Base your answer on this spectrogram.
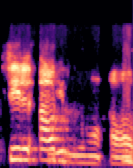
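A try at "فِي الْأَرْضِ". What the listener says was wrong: Di itu dia dah ada baris. Dia hidup. Mati. Dia bunyi dot dalam bentuk mati. Fil arm. Dia mesti kena bunyi dot. Tak mungkin dia takkan bunyi. Kalau memang tak bunyi dot, dia kata fahaman dia dot itu bila dah mati tak bunyi. Salah tu. Kita dah tahu dah dot kena bunyi tapi kita tak bunyi.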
